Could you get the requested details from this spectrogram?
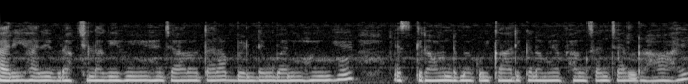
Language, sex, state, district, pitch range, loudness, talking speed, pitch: Hindi, female, Uttar Pradesh, Etah, 180-185 Hz, -20 LUFS, 190 wpm, 180 Hz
